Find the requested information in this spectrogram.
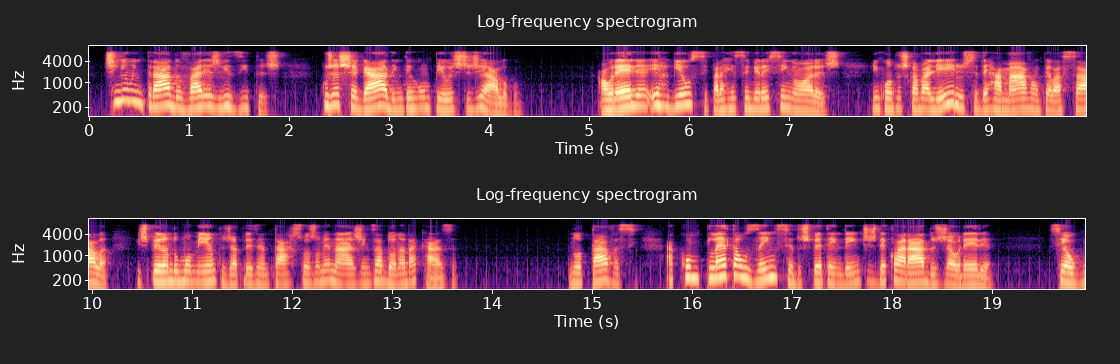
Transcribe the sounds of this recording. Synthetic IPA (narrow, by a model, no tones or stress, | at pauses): t͡ʃĩɲɐ̃w̃ẽnt̪ɾad̪ʊvaɾiɐzvizit̪ɐs | kuʒɐʃeɡad̪ɐĩnt̪eɦõmpeweʃt͡ʃɪd͡ʒialoɡʊ | a̰wɾɛʎɐʔeɦɡewsɪpaɾɐɦesebeɾɐseɲɔɾɐs | ẽkwɐ̃nt̪ʊʃkavaʎejɾʊʃsɪd̪eɦamavɐ̃w̃pelɐsalɐ | iʃpeɾɐ̃nd̪ʊumomẽnt̪ʊd͡ʒɪapɾezẽnt̪aɾsuɐzomenaʒẽj̃zad̪õnɐd̪ɐka̰zɐ | not̪avɐsɪ̥ | ɐ̰kõmplɛt̪ɐawzẽsiɐd̪ʊʃpɾet̪ẽnd̪ẽnt͡ʃɪzd̪eklaɾad̪ʊzd͡ʒɪawɾɛʎɐ | sɪawɡ̃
